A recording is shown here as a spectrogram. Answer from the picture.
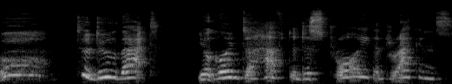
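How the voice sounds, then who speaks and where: At a fairly slow pace, someone performs in a put-on character voice. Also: woman, high pitch for a woman. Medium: read story. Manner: shuffling, cautious.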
